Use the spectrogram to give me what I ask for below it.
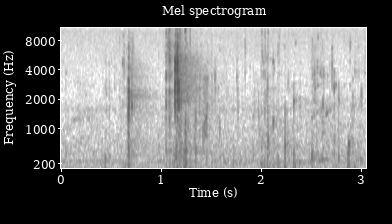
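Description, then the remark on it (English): Someone takes a sip of water: soft wet mouth and swallowing noises with a couple of sharp clicks, quiet overall, with no talking. “Let me get a sip of water.”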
